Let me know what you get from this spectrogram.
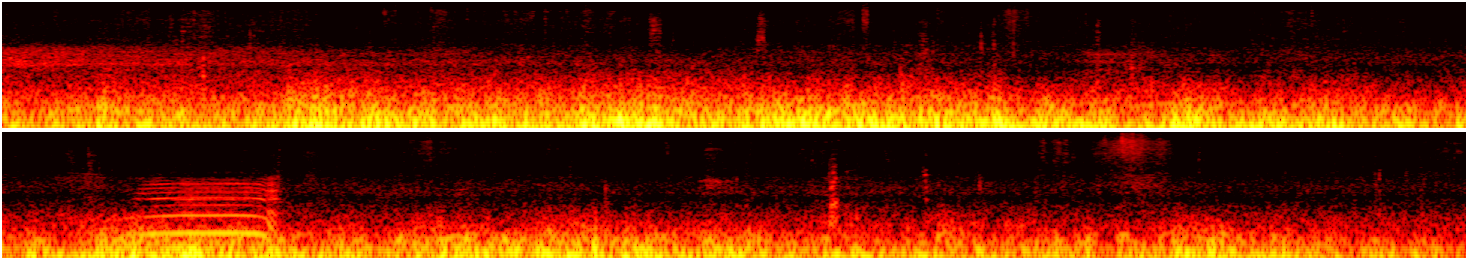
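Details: Cow grazing in a meadow of Dutch farmland in Holland: one short, steady, level moo of about a second, rich in overtones, rising out of constant heavy wind rumble.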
